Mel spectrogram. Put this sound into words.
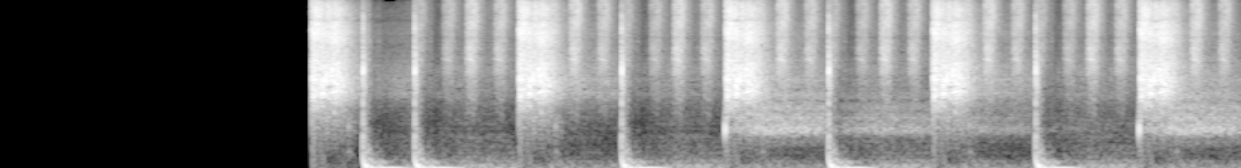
A beat with some effects.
